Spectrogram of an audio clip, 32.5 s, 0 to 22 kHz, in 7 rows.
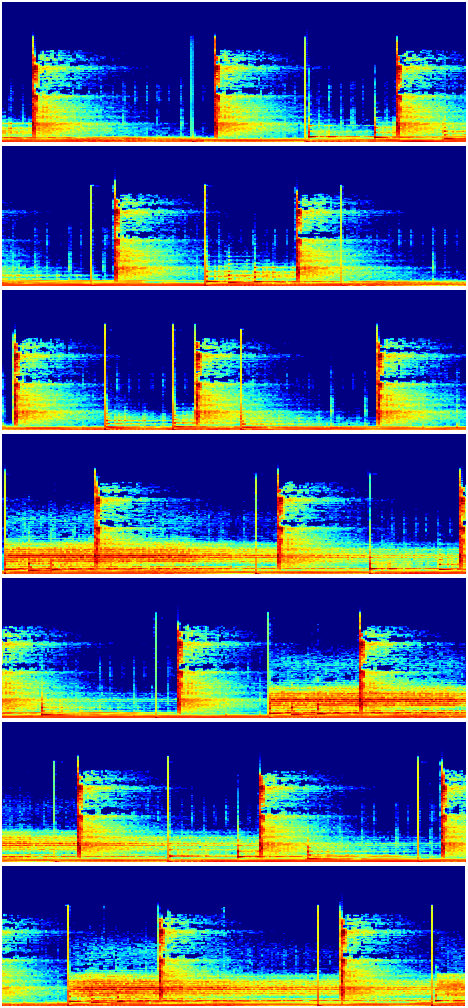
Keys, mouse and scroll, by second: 0.0 KP_0, 0.5 KP_Enter, 1.3-1.7 scroll down 2, 2.2 scroll down 2, 3.4-4.6 drag, 4.8-5.3 scroll up 2, 5.9 Down, 6.3 Up, 8.0 scroll up 2, 8.5 Down, 8.8 Up, 9.4 scroll up 1, 14.0 click, 16.8 click, 19.2 click, 21.5 click, 24.3 click, 26.1 click, 27.6 KP_7, 28.3 KP_Enter.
